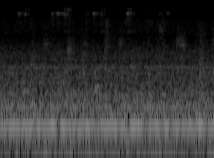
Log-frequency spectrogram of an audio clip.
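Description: A dog making faint sounds over a steady low hum.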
